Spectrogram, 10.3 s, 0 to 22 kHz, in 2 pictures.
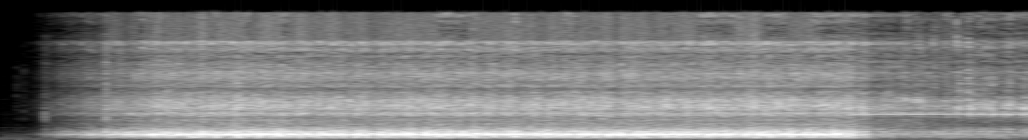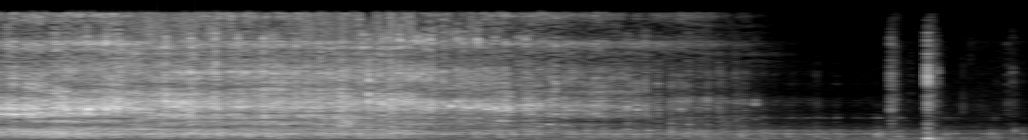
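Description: Tamiya MA chassis mini 4WD car with a stock electric motor and refitted pinion gear running: a loud, high buzzing whine that steps down after a few seconds, fades out, then ends in a few sharp clicks.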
